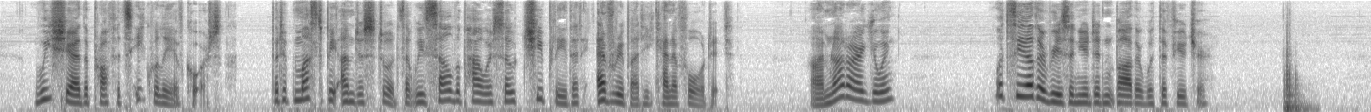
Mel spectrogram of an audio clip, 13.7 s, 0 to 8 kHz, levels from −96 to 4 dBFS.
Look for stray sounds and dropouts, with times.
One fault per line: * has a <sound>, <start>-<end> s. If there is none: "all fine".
* has a thud, 12.8-13.2 s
